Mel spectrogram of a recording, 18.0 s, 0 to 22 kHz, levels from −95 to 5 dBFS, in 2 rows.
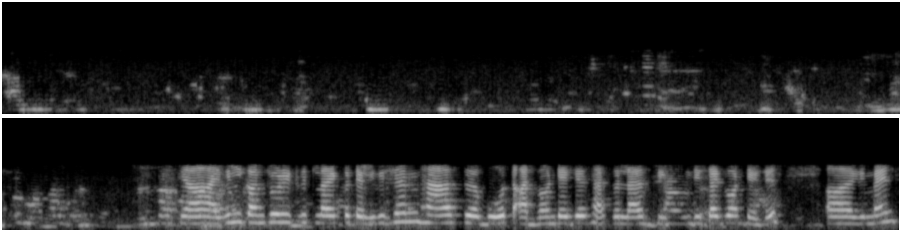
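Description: From start to end the speech passes through the iLBC codec, and its damage is plainly audible. Everything above 4 kHz is gone, so sibilants lose their edge, and voiced sounds take on a slightly rough, synthetic grain. The coding works in self-contained 30 ms frames, which fits the 13.33 kbps mode.

At 9.33 to 9.37 s one 30 ms frame is lost. The iLBC decoder covers the lost iLBC frames by repeating the last pitch cycle blended with noise, so instead of a click or a silent hole there is a brief held, faintly buzzy vowel-like sound. What marks it as iLBC concealment rather than loss in a predictive codec is the recovery: the voice is right again almost at once.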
